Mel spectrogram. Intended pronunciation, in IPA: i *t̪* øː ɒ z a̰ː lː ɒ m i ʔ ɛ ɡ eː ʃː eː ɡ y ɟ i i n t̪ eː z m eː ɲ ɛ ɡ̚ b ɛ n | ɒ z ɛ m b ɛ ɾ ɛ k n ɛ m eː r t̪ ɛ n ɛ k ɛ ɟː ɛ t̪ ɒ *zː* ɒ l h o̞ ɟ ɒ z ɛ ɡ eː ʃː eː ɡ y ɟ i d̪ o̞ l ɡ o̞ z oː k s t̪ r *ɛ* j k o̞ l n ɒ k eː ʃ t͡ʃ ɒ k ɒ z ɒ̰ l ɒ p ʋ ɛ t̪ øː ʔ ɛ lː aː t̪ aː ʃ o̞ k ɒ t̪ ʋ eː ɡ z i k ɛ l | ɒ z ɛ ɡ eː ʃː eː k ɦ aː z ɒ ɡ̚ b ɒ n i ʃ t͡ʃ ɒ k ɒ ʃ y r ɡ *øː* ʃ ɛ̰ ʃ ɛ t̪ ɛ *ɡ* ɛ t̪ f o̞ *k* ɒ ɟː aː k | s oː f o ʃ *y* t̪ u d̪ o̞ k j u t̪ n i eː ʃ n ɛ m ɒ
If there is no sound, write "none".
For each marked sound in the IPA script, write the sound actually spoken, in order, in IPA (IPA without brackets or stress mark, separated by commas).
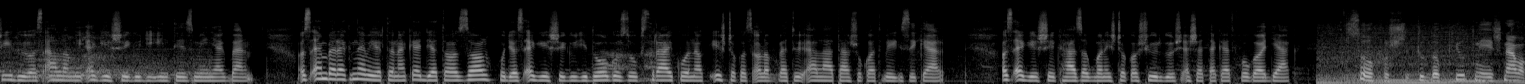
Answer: d̪, zː, a, øː, k, ɡ, i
